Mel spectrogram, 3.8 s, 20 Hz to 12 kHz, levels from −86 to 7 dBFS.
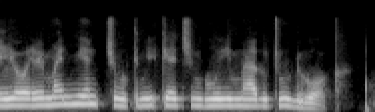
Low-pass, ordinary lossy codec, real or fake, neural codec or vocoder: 7.2 kHz; MP3, 64 kbps; fake; codec, 16 kHz, 1 kbps, FreqCodec, larger model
